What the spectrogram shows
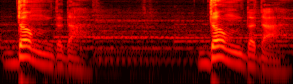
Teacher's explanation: be dum da-da when we talk about ductilic so ductilic the the stress is on the first syllable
